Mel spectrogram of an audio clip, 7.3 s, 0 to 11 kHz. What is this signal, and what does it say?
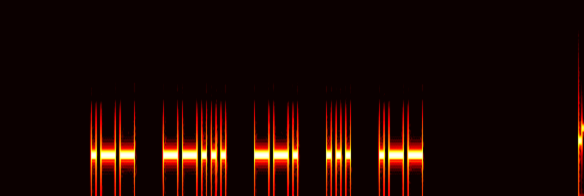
Morse code, heard as a keyed tone, about 19 wpm, spaced as for 14 wpm, 700 Hz. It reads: W7GSW
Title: 193 Lesson 31g - Letter v - Call Signs 20wpm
